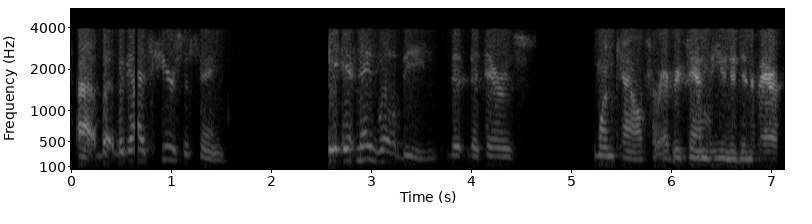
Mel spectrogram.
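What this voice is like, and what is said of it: Southern Alabama accent. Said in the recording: “I'm from Alabama. I come by this accent honestly. I'm, I'm not I'm not putting on airs for you here.”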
